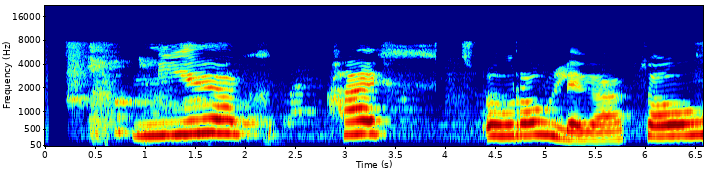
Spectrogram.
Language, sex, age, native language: Icelandic, female, 9, Icelandic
